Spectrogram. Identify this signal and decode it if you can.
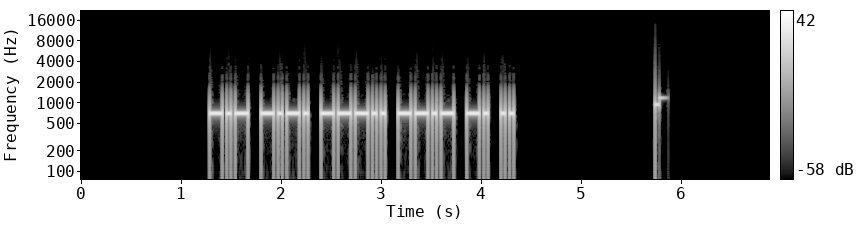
Morse code, heard as a keyed tone, about 28 wpm, 700 Hz. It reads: KC8QNI
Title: USA Call Signs Repeated 2x 28wpm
